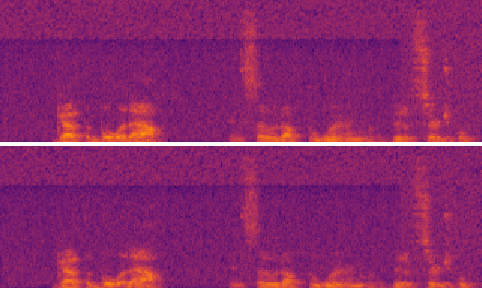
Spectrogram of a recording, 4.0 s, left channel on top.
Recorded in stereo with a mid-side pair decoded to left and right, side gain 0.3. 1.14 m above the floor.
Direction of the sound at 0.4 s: 45° left.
